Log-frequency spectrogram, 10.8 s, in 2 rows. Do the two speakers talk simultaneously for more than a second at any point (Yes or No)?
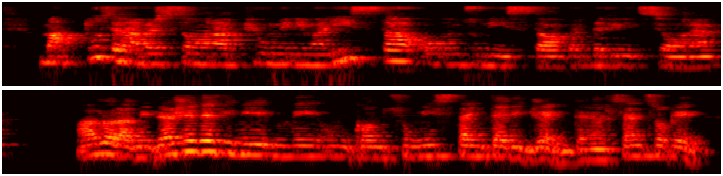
No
